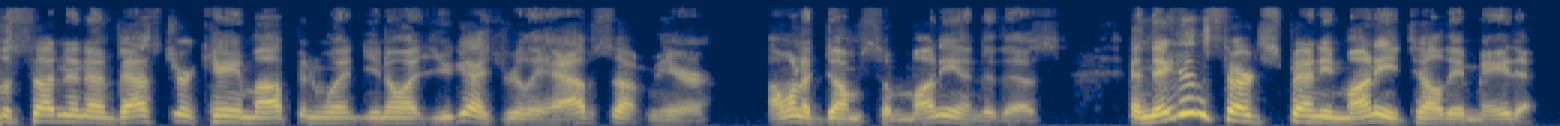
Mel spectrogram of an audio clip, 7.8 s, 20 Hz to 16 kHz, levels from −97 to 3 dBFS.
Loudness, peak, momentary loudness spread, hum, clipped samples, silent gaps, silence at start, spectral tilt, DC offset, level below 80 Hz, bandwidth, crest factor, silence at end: -22 LUFS; -4 dBFS; 12 LU; none; under 0.1%; none; 0 s; -4.5 dB/octave; under 0.1%; -74 dBFS; 12.5 kHz; 18 dB; 0.15 s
